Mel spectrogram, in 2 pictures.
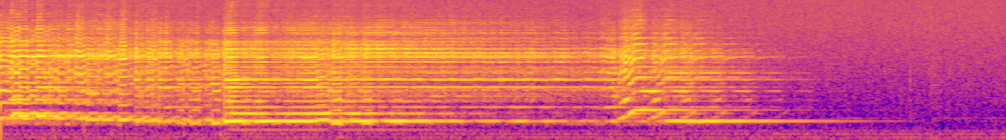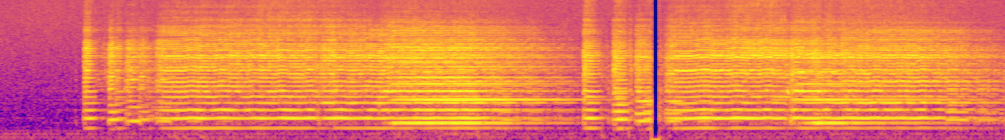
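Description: Violin playing in the Persian mode Shur, with held, wavering notes and a slide up about six seconds in. The note fades away to almost nothing around eight seconds in, and the violin comes back in at about eleven seconds.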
